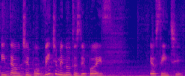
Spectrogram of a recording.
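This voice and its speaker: A woman with a Brazilian accent voicing an excitable, self-mocking young cartoon narrator in an expressive, exaggerated style. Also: high voice, measured pace. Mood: animated, confessional. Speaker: voice actress in a fan dub. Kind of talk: scripted comedic narration of an animated storytime video. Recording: music behind the voice.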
